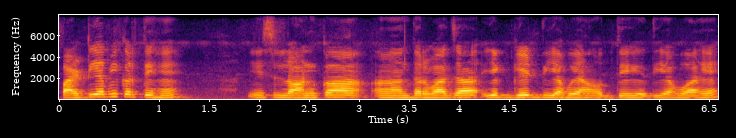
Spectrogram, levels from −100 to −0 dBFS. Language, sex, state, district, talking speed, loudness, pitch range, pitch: Hindi, female, Maharashtra, Gondia, 125 wpm, -15 LUFS, 180-205 Hz, 190 Hz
